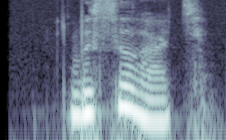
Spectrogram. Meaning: 1. to send, to dispatch, to send forward 2. to banish, to exile; to deport, to expel
- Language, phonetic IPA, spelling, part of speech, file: Russian, [vɨsɨˈɫatʲ], высылать, verb, Ru-высылать.ogg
